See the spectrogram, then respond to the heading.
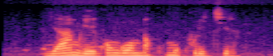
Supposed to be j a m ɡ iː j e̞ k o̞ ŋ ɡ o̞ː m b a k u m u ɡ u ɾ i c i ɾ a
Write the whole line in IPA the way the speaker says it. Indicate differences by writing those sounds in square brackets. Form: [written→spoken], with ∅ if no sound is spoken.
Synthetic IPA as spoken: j a m ɡ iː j e̞ k o̞ ŋ ɡ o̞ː m b a k u m u [ɡ→k] u ɾ i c i ɾ a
